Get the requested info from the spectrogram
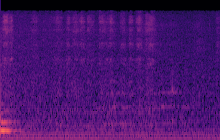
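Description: Graphite pencil writing on sketchbook paper: faint scratching strokes, mostly in the first second and a half.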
